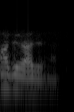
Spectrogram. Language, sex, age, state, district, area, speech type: Nepali, female, 60+, West Bengal, Kalimpong, rural, conversation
